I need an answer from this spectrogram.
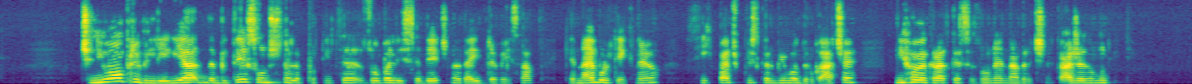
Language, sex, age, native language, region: Slovenian, female, 12-17, Slovenian, Central Slovenia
